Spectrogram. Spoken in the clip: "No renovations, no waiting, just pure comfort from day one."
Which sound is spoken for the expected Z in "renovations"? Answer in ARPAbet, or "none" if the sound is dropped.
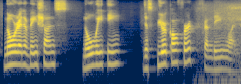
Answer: S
